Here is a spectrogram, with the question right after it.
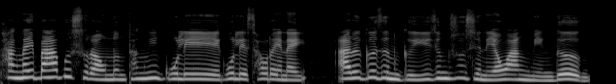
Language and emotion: Bodo, disgusted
